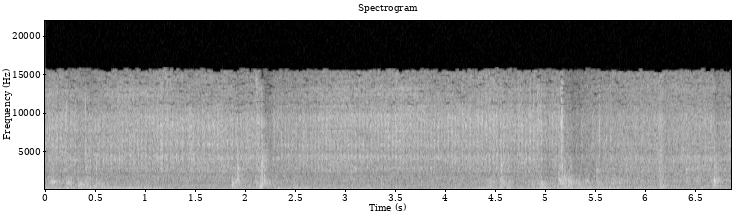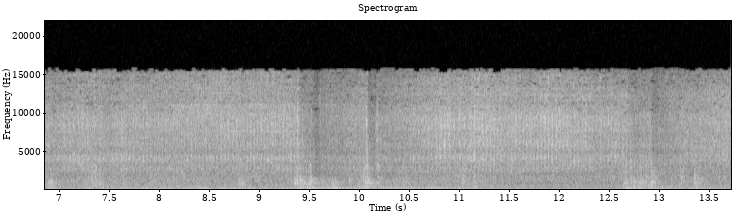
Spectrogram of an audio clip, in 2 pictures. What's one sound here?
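Rocks and soil tumble and clatter out of a dump truck.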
